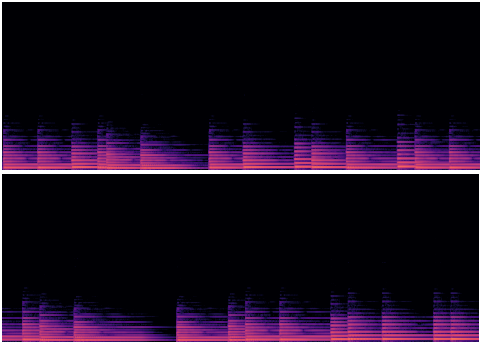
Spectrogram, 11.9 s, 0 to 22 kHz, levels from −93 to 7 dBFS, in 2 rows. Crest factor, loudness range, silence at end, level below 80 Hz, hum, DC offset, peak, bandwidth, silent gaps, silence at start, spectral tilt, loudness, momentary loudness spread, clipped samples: 14 dB; 3 LU; 0 s; -70 dBFS; none; under 0.1%; -18 dBFS; 5.6 kHz; none; 0 s; -6.5 dB/octave; -33 LUFS; 8 LU; under 0.1%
